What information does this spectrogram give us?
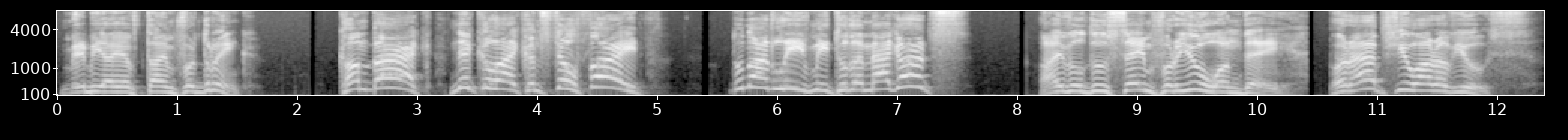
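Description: A boozy, sardonic Russian soldier for a video game. His voice sits high and swings widely, with a forceful edge. He blusters and mocks in thick Russian-accented broken English, dropping his articles. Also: very animated, unhurried, gravelly, dry recording, studio quality, exaggerated voice. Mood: needy, gruff. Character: hard-drinking boisterous Russian soldier, gruff and sardonic. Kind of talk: video game character barks.

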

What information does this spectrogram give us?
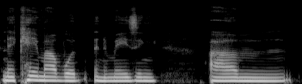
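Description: Sakha-accented woman, dark low voice. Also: flat delivery, measured pace, no room sound, clean studio sound. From Sakha Republic, Siberia. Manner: searching for words with many fillers. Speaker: guest. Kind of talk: conversational interview.

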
